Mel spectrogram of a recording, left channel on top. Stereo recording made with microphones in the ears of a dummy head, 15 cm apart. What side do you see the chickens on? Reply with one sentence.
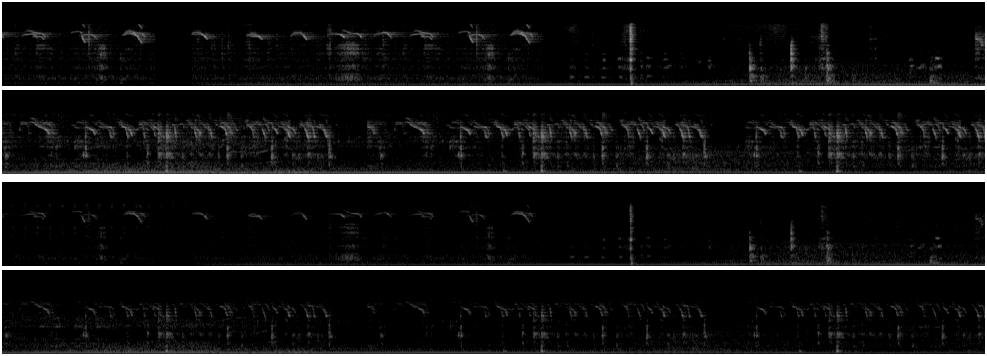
In this clip you hear the chickens on the left.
